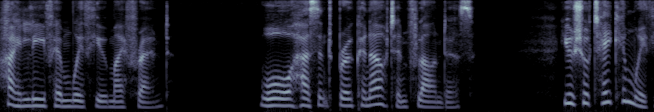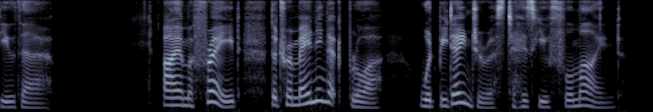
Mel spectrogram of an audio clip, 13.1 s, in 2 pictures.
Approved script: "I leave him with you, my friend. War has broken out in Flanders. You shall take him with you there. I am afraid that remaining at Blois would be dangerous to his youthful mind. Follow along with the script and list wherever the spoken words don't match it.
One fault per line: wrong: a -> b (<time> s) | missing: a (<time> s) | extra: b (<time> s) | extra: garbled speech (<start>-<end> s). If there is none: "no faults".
wrong: has -> hasn't (3.0 s)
